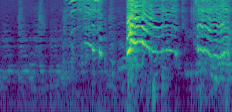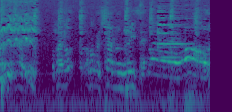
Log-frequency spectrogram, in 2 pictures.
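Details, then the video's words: Female apricot toy poodle crying and howling indoors as she sees her owner and brother, also a toy poodle, playing in the back garden: three loud, high, falling whines close together, then faint quieter whimpers trailing off. "Crying Poodle"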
